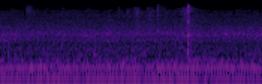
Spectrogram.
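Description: A steady low electrical hum, as from a running fan or air-conditioning unit, with a faint click about one and a half seconds in.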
